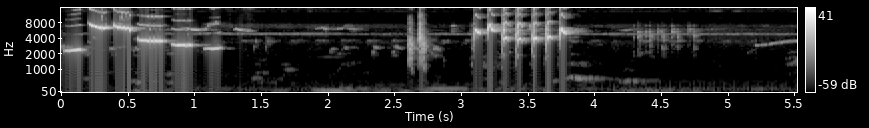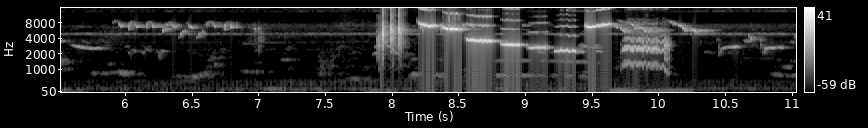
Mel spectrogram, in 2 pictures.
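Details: Brown-chested jungle flycatcher singing vigorously: bursts of high, clear descending whistled notes alternate with rapid buzzy trills and fast chattering phrases, separated by short pauses; faint low thumps underneath.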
